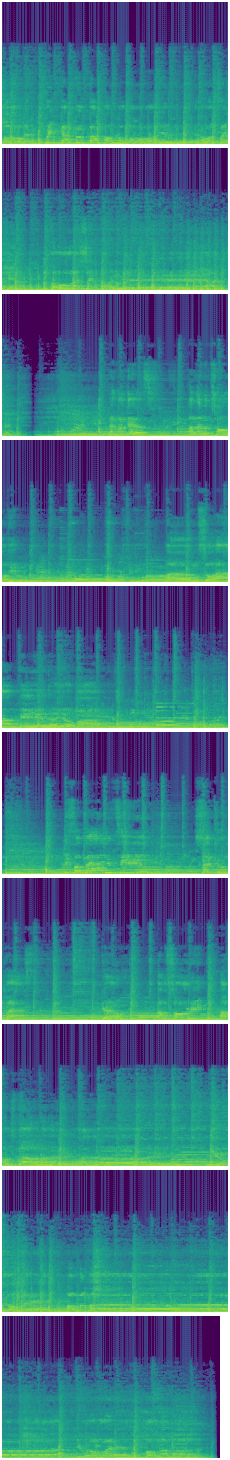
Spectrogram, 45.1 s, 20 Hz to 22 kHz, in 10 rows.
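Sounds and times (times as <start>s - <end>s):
rock and roll band playing: 0.0s - 45.0s.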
